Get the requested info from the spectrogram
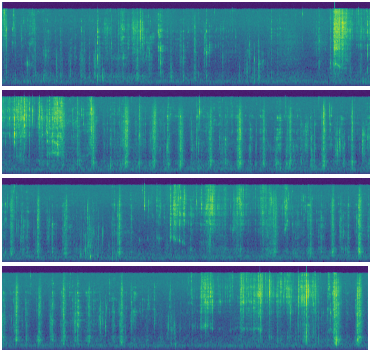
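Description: Close-miked chewing and biting of fried food, soft potato wedges and crisp-battered tulip-cut fried chicken drumsticks, with wet mouth clicks throughout. Loud crunches come at several points, about seven seconds in, around eighteen seconds and near the end, the last as teeth bite into a chicken drumstick's fried coating.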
